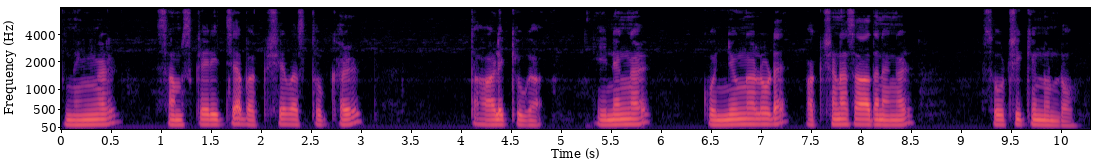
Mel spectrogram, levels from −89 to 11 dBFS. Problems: low volume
